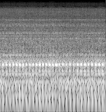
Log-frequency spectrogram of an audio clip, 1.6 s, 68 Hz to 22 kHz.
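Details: Yamaha Mio 125 RR scooter with hard starting and a battery that goes flat within 3–4 days parked. It ticks over at a steady, even pulse with no knocks or misses. Battery 12.5 V after start, charging about 13 V at idle; healthy idle.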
